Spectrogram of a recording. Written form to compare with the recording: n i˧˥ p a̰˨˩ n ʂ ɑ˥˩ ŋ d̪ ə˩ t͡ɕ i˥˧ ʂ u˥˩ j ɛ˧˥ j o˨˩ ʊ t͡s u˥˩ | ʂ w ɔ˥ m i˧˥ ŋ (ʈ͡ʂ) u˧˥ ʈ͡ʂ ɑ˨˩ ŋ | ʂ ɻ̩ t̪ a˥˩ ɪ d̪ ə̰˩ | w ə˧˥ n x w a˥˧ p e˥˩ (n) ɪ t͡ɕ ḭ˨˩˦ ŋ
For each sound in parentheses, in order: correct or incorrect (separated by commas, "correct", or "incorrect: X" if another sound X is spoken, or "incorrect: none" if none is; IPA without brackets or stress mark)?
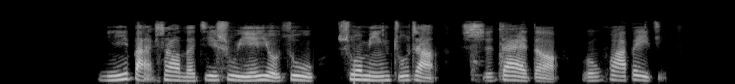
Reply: correct, incorrect: none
